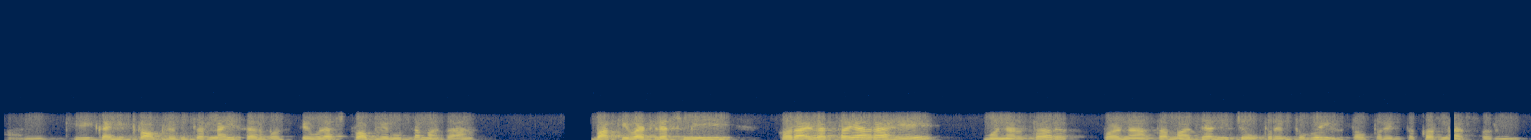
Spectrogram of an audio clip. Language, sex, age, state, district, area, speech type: Marathi, female, 45-60, Maharashtra, Wardha, urban, conversation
